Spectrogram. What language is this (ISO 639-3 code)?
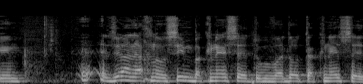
heb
